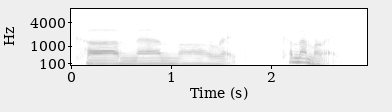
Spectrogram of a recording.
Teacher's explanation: first and third syllable have that schwa sound, that unstressed vowel sound, which sounds like a.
